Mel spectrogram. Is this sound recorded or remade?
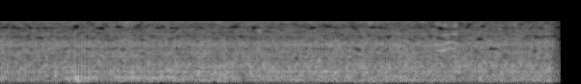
remade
